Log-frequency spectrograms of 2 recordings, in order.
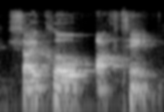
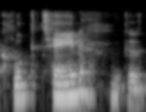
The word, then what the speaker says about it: cyclooctane: double O in cyclooctane normally if you will pronounce this like cook tain always like you know this chemistry so it's not English you gotta have to pronounce that cyclooctane and you must have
